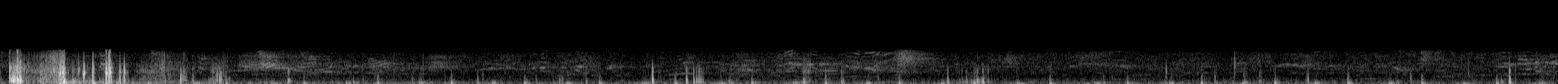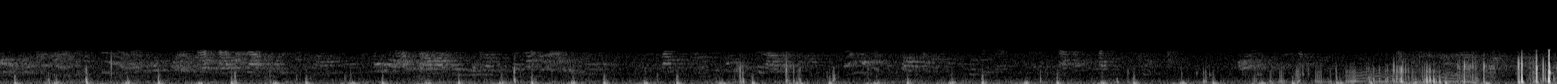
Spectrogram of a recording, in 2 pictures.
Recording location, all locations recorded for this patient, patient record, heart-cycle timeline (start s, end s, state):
tricuspid valve (TV)
aortic valve (AV)+pulmonary valve (PV)+tricuspid valve (TV)+mitral valve (MV)
#Age: nan
#Sex: Female
#Height: nan
#Weight: nan
#Pregnancy status: True
#Murmur: Absent
#Murmur locations: nan
#Most audible location: nan
#Systolic murmur timing: nan
#Systolic murmur shape: nan
#Systolic murmur grading: nan
#Systolic murmur pitch: nan
#Systolic murmur quality: nan
#Diastolic murmur timing: nan
#Diastolic murmur shape: nan
#Diastolic murmur grading: nan
#Diastolic murmur pitch: nan
#Diastolic murmur quality: nan
#Outcome: Normal
#Campaign: 2014 screening campaign
0.14	0.44	S2
0.44	1.18	diastole
1.18	1.34	S1
1.34	1.46	systole
1.46	1.62	S2
1.62	1.78	diastole
1.78	2.04	S1
2.04	2.12	systole
2.12	2.34	S2
2.34	2.70	diastole
2.70	2.82	S1
2.82	3.02	systole
3.02	3.12	S2
3.12	3.48	diastole
3.48	3.60	S1
3.60	3.76	systole
3.76	3.86	S2
3.86	4.16	diastole
4.16	4.28	S1
4.28	4.48	systole
4.48	4.58	S2
4.58	4.90	diastole
4.90	5.00	S1
5.00	5.22	systole
5.22	5.32	S2
5.32	5.62	diastole
5.62	5.76	S1
5.76	5.98	systole
5.98	6.08	S2
6.08	6.44	diastole
6.44	6.60	S1
6.60	6.94	systole
6.94	7.06	S2
7.06	7.20	diastole
7.20	7.30	S1
7.30	7.50	systole
7.50	7.60	S2
7.60	7.94	diastole
7.94	8.12	S1
8.12	8.24	systole
8.24	8.34	S2
8.34	8.68	diastole
8.68	8.74	S1
8.74	8.96	systole
8.96	9.06	S2
9.06	9.40	diastole
9.40	9.52	S1
9.52	9.72	systole
9.72	9.92	S2
9.92	10.18	diastole
10.18	10.26	S1
10.26	10.48	systole
10.48	10.58	S2
10.58	10.96	diastole
10.96	11.06	S1
11.06	11.26	systole
11.26	11.36	S2
11.36	11.68	diastole
11.68	11.78	S1
11.78	12.00	systole
12.00	12.08	S2
12.08	12.42	diastole
12.42	12.52	S1
12.52	12.72	systole
12.72	12.82	S2
12.82	13.12	diastole
13.12	13.24	S1
13.24	13.46	systole
13.46	13.56	S2
13.56	13.90	diastole
13.90	13.98	S1
13.98	14.20	systole
14.20	14.30	S2
14.30	14.64	diastole
14.64	14.70	S1
14.70	14.96	systole
14.96	15.16	S2
15.16	15.42	diastole
15.42	15.48	S1
15.48	15.72	systole
15.72	15.80	S2
15.80	16.12	diastole
16.12	16.22	S1
16.22	16.42	systole
16.42	16.52	S2
16.52	16.84	diastole
16.84	16.92	S1
16.92	17.14	systole
17.14	17.24	S2
17.24	17.56	diastole
17.56	17.64	S1
17.64	17.90	systole
17.90	18.00	S2
18.00	18.30	diastole
18.30	18.40	S1
18.40	18.62	systole
18.62	18.72	S2
18.72	19.08	diastole
19.08	19.18	S1
19.18	19.38	systole
19.38	19.48	S2
19.48	19.84	diastole
19.84	19.92	S1
19.92	20.14	systole
20.14	20.24	S2
20.24	20.58	diastole
20.58	20.66	S1
20.66	20.88	systole
20.88	20.98	S2
20.98	21.28	diastole
21.28	21.38	S1
21.38	21.60	systole
21.60	21.70	S2
21.70	22.02	diastole
22.02	22.10	S1
22.10	22.34	systole
22.34	22.42	S2
22.42	22.78	diastole
22.78	22.86	S1
22.86	23.08	systole
23.08	23.18	S2
23.18	23.52	diastole
23.52	23.64	S1
23.64	23.88	systole
23.88	23.98	S2
23.98	24.34	diastole
24.34	24.40	S1
24.40	24.66	systole
24.66	24.74	S2
24.74	25.08	diastole
25.08	25.16	S1
25.16	25.38	systole
25.38	25.48	S2
25.48	25.82	diastole
25.82	25.90	S1
25.90	26.14	systole
26.14	26.24	S2
26.24	26.58	diastole
26.58	26.68	S1
26.68	26.90	systole
26.90	27.00	S2
27.00	27.38	diastole
27.38	27.48	S1
27.48	27.72	systole
27.72	27.82	S2
27.82	28.18	diastole
28.18	28.30	S1
28.30	28.48	systole
28.48	28.62	S2
28.62	28.96	diastole
28.96	29.20	S1
29.20	29.52	systole
29.52	29.76	S2
29.76	29.82	diastole
29.82	30.12	S1
30.12	30.40	systole
30.40	30.54	S2
30.54	30.92	diastole
30.92	31.00	S1
31.00	31.15	systole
